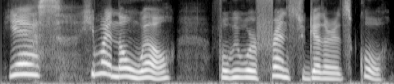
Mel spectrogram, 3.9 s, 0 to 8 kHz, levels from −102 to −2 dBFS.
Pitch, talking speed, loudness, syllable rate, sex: 265 Hz, 180 wpm, -15 LUFS, 4.6 syllables/s, female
